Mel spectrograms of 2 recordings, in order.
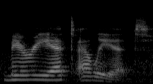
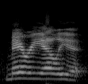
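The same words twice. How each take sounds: First: Slow careful Mariette Elliott, MA-ree-ET; slow self-correction to Mariette Elliott; corrected name. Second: Mary Elliott said as two plain words; quick slip reading Mary Elliott; name misread as Mary Elliott. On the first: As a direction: spell out Mariette Elliott slowly. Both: Shown as a demonstration.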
